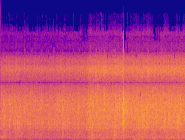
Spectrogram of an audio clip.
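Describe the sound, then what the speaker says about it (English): Onions and peppers fry in a pan for spicy chicken udon noodles, giving a steady, loud, close sizzle that swells slightly midway, with no talking. "Now just going to let these fry off for a couple of minutes."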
